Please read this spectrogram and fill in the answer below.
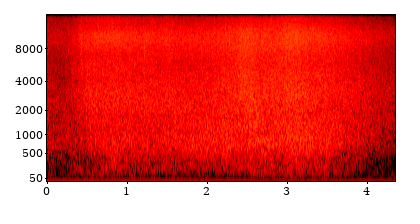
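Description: A rush of noise like surf, swelling about half a second in and fading away near the end.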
